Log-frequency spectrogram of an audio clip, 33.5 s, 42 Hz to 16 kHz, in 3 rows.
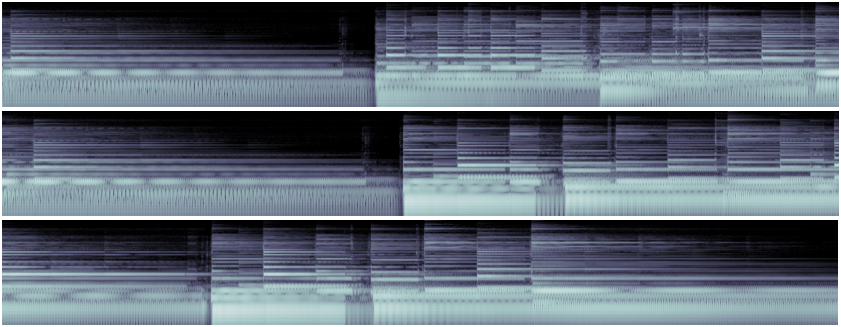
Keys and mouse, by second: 0.9-2.0 drag, 3.5-4.6 drag, 6.6-7.8 drag, 8.5 F3, 9.1 F3, 10.3-11.4 drag, 13.2-14.4 drag, 14.1 F2, 17.8 click, 22.3 click, 23.3 click, 23.9 click.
